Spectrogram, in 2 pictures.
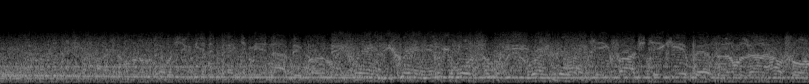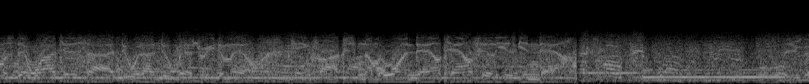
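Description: CB radio receiving skip: several distant stations talking over one another, garbled and hard to make out, with a steady whistle of a carrier heterodyne running under the voices. Near the end the whistle breaks off briefly, then comes back at a different pitch with a second, lower tone.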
